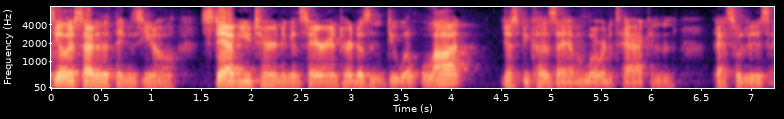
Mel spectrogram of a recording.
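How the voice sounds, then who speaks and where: A man's voice: mid-range voice, pushed and bright. Young man, scratchy tired voice, casual game commentary, rambling, self-critical, lots of ums. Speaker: gaming commentator.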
